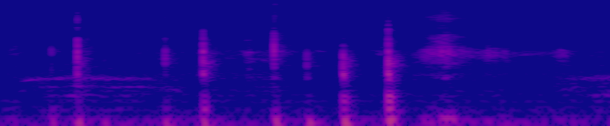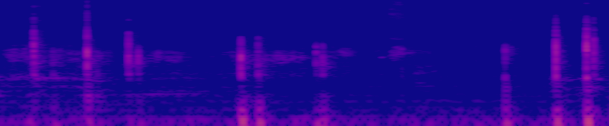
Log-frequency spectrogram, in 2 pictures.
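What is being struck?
Foil-laminated cardboard board.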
